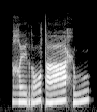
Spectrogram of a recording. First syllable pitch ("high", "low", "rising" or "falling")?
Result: low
